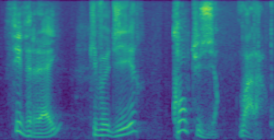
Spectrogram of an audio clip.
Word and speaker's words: Tiderray: Eh ben voilà, vous l'avez très bien prononcé. Fidrei.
